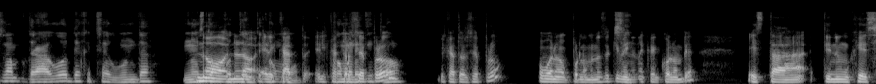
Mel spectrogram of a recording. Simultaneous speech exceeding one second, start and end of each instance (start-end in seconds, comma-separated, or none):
1.9-4.1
